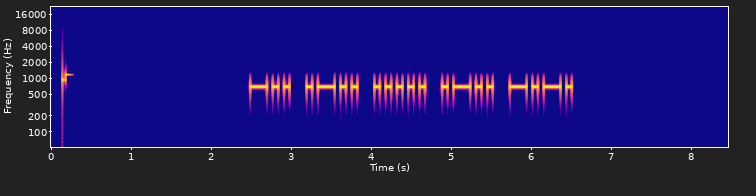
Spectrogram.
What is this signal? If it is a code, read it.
Morse code, heard as a keyed tone, about 17 wpm, 700 Hz. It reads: DL5LC
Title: DXCC-100 Call Signs - 5 Characters - 17wpm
